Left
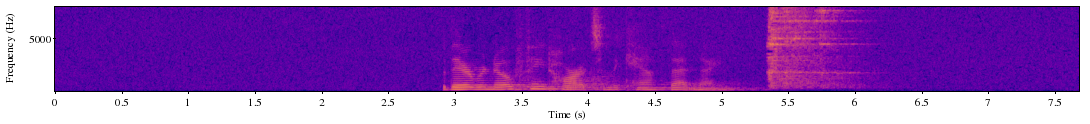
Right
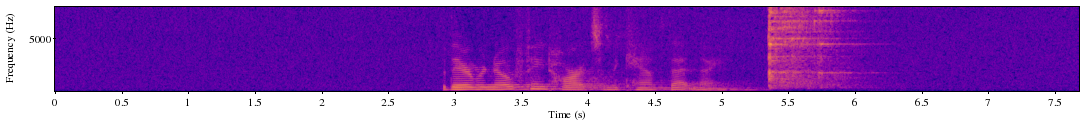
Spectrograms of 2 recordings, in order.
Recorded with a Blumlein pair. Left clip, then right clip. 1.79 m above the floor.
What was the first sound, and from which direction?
A woman speaking, 5° right.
